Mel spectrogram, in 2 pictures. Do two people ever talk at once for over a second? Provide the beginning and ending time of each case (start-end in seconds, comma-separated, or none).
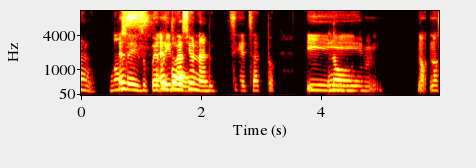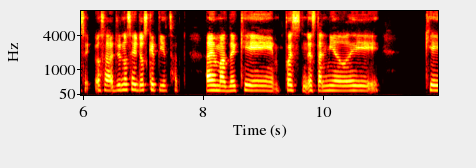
0.6-1.9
